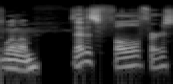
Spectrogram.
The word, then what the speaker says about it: Willem: It's Willem.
